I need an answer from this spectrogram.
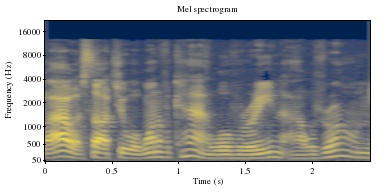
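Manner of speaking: a hint of a deep South accent; Southern accent. Imitating Brian Cox's Stryker with a light Southern accent. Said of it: "has this really deep South accent".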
